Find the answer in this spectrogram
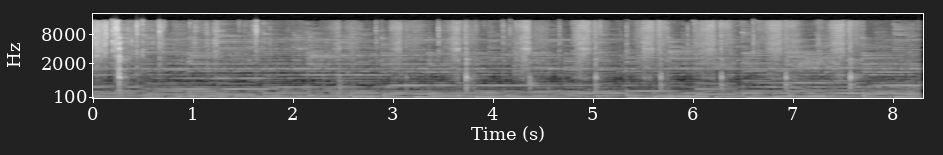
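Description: Chef's knife chopping a red onion on a wooden cutting board: a run of irregular, sharp knocks as the blade cuts through onto the board, the loudest about a third of a second in. Soft background music plays underneath.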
